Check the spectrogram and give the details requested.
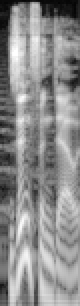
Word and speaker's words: Zinfandel: Zinfandel is how you say that.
